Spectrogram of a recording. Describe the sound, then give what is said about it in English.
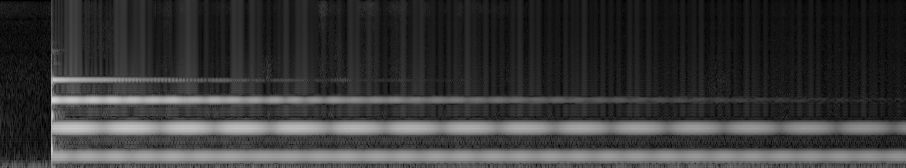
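A single meditation bell is struck once at the start of a sitting meditation and left to ring, its clear tone shimmering and slowly fading over several seconds with no voices. “And we'll start and end with the bell.”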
